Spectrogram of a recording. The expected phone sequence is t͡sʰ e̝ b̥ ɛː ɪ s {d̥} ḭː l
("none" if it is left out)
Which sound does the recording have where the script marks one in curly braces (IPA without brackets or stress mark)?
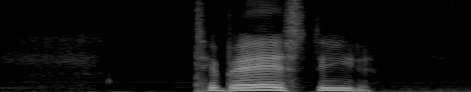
d̥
